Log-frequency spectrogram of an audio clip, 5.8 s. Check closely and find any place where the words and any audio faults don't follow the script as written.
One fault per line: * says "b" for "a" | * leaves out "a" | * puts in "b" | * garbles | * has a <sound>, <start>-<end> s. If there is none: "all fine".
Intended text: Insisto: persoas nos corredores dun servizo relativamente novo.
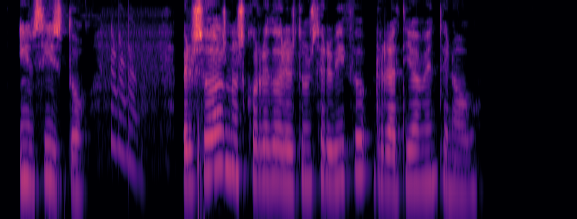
* has a chirp, 1.1-1.5 s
